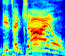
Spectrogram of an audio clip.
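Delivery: high, indignant protest; outraged outburst. Real, not acted. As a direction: burst out in disbelief at the injustice. Outraged defence of child actor.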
